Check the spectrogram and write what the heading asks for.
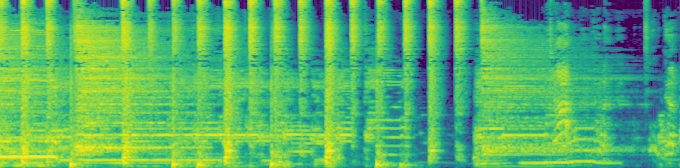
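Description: A live rock band ending a song: a Pearl drum kit struck in a run of fills and cymbal hits over guitar and bass. The drums stop about seven seconds in, leaving a few held guitar notes with slight bends that fade out.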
